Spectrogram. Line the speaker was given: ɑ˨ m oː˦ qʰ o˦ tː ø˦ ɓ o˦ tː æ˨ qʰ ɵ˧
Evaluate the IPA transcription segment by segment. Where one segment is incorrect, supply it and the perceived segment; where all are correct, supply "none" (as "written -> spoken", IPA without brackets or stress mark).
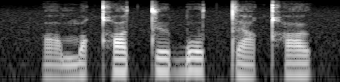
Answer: oː˦ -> o˦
